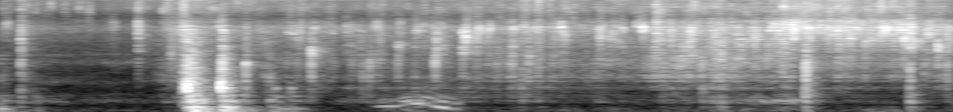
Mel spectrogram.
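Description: Frying egg sizzling in a pan, seasoned with turmeric and salt, with a sharp scrape and clatter near the start as it is flipped, then steady crackling sizzle continuing alone.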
